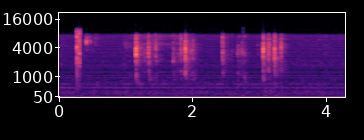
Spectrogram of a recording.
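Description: Keys tapped on a computer keyboard, about a dozen irregularly spaced keystrokes, over a faint steady hum.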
